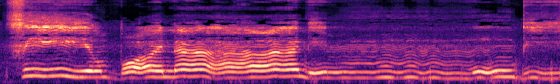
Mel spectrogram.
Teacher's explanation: Tanwin baris dua di bawah bertemu dengan mim, kita kena masuk 100% dan dengung. Idgham ma'al gunah.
